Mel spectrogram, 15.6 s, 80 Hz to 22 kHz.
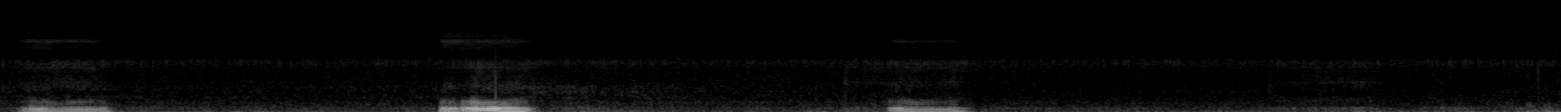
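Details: Adult male (boyfriend) snoring in sleep: three loud, low, buzzing snores at regular intervals, about 14 a minute, with quiet breathing between.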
